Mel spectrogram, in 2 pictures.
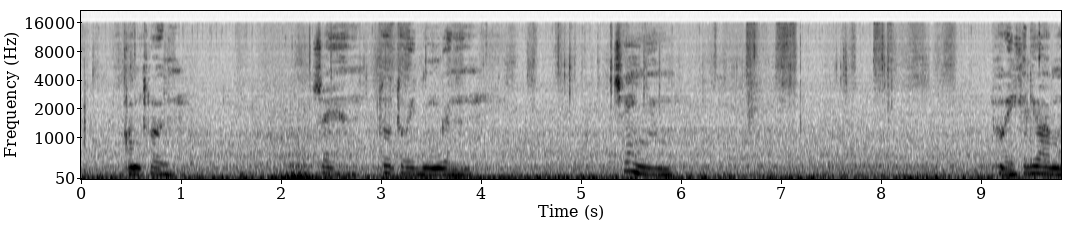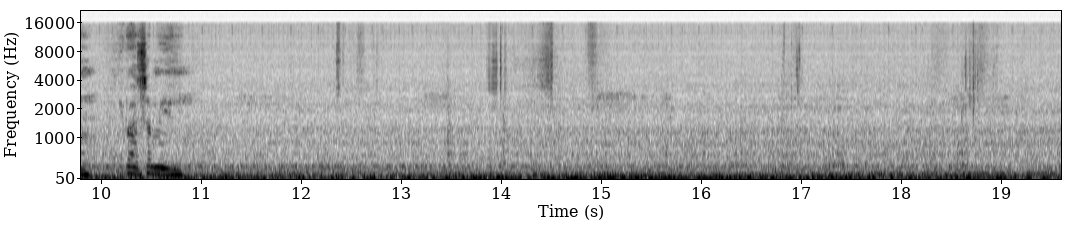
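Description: A car engine runs with a low, steady rumble.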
